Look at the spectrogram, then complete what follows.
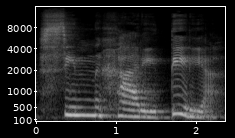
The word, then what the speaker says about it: συγχαρητήρια: Οι Έλληνες όμως ποτέ δεν προφέρουν το γάμα χ όπως είναι. Δεν μπορώ να πω συγχαρητήρια, δεν μπορώ να το πω. Οπότε θα βάλω ένα νι πριν από το γάμα και θα πω συγχαρητήρια, συγχαρητήρια.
